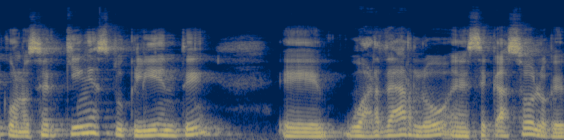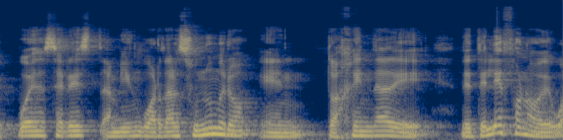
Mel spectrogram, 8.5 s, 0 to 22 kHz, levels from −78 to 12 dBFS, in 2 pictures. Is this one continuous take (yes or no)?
yes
